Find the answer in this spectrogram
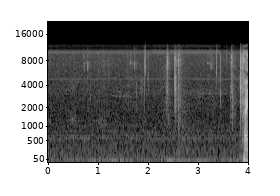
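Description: Quiet room tone, then a handful of faint, scattered clicks from about two seconds in, from a computer mouse being clicked.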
